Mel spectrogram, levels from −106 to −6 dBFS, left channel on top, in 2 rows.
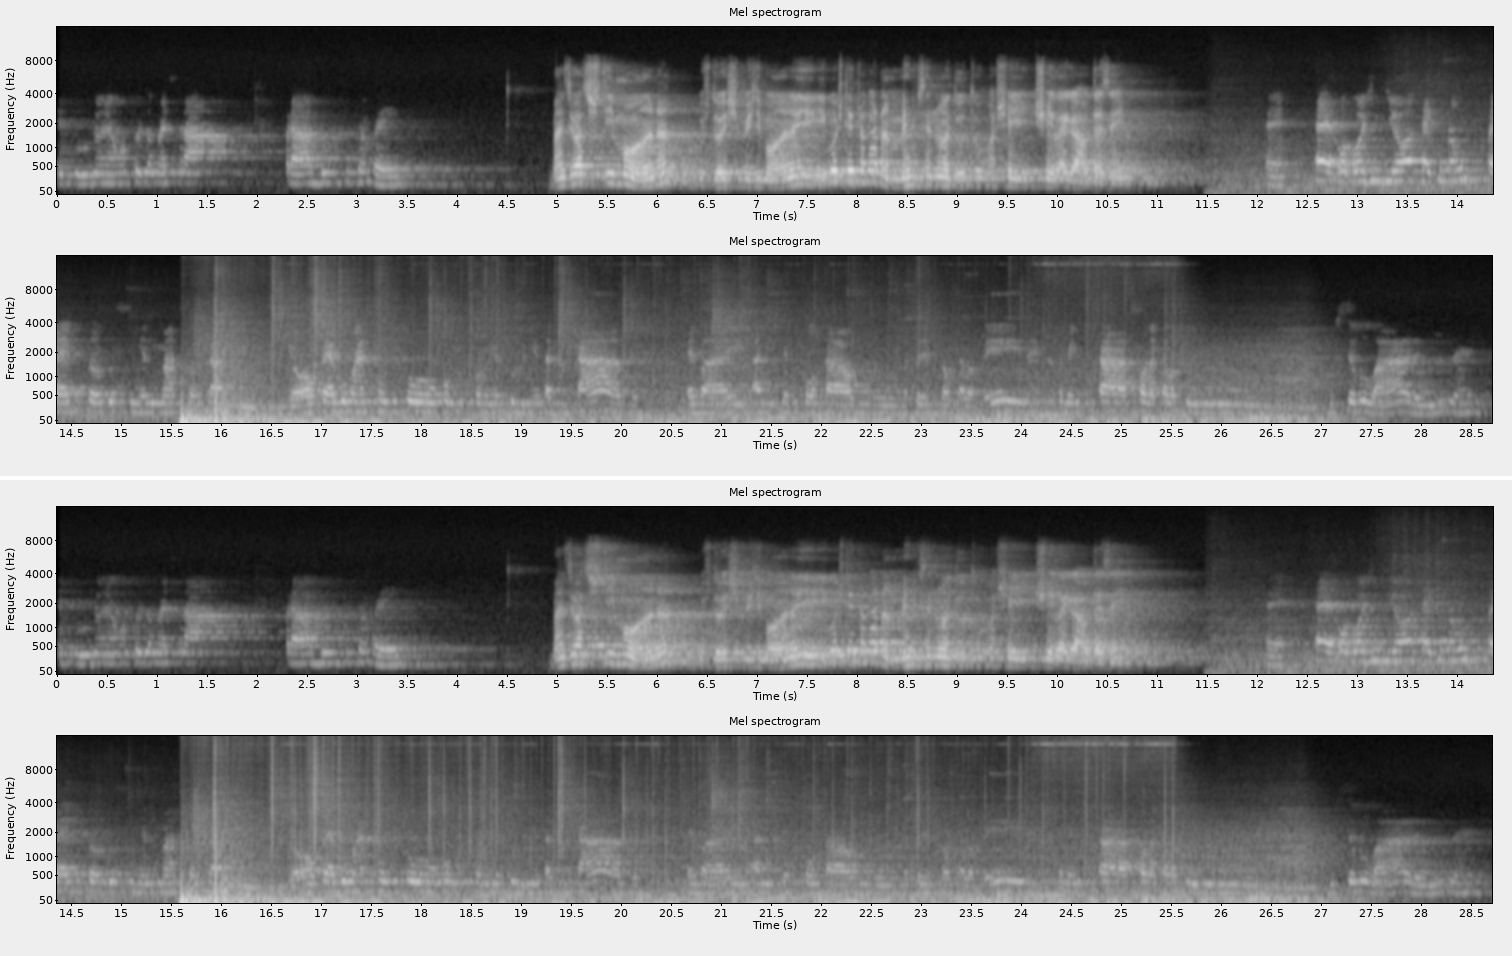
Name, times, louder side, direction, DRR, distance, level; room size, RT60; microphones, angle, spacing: voice 1, 0.0-1.8 2.3-3.5 12.1-20.2 20.7-26.6 27.0-28.5, left 3 dB, 65° left, 10 dB, 0.8 m, -40 dB
voice 2, 4.9-6.1 6.4-10.7, left 3 dB, 80° left, 5 dB, 1.2 m, -30 dB
Bird, 11.5-26.9, equal, 45° right, 4.6 m, -47 dB
sound 1, 15.6-25.5, right 1 dB, 90° right, 2.0 m, -38 dB
14.0 x 12.5 x 8.0 m, 2.3 s
head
